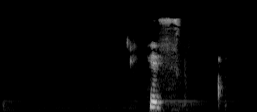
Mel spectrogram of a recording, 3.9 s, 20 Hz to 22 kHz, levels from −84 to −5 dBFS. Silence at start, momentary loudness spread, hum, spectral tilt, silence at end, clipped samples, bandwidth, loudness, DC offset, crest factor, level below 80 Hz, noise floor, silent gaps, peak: 1.95 s; 22 LU; none; -2.5 dB/octave; 0.55 s; under 0.1%; 11.5 kHz; -31 LUFS; under 0.1%; 26 dB; -82 dBFS; -83 dBFS; none; -14 dBFS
